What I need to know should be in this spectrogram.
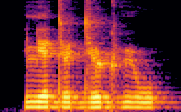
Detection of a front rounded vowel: present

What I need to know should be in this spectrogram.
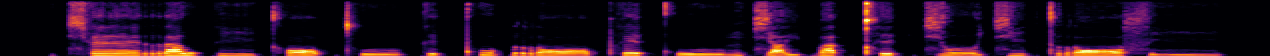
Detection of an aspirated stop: present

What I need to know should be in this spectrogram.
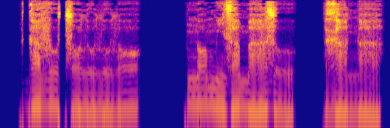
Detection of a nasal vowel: present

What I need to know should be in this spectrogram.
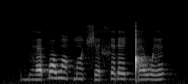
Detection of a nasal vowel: present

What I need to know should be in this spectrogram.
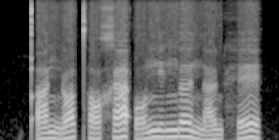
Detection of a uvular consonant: present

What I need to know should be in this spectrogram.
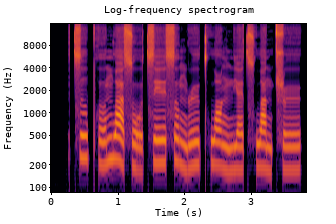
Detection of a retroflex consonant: present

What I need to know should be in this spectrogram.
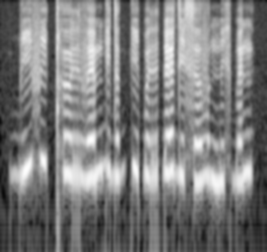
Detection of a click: present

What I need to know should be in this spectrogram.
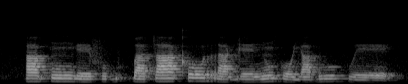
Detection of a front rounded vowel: absent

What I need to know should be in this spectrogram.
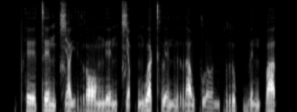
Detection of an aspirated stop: present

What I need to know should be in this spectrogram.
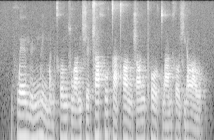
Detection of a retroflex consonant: present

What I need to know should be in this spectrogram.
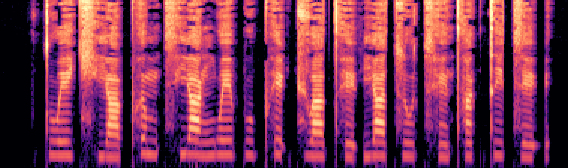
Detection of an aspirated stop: present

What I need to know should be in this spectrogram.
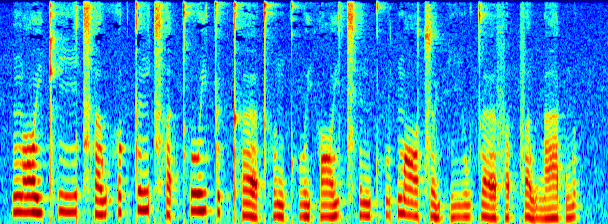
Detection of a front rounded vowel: present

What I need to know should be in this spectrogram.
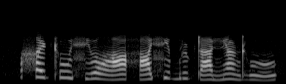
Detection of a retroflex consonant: present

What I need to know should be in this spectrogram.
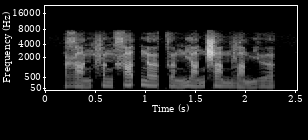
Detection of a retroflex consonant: present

